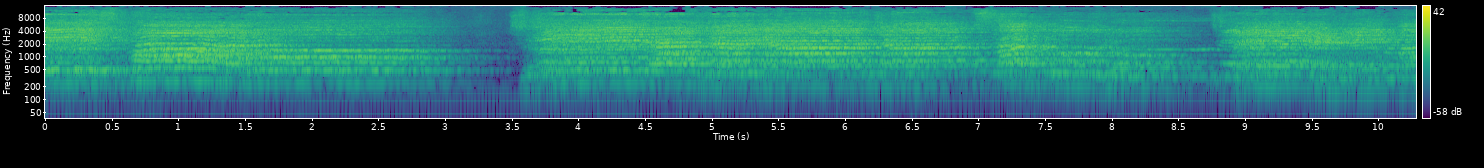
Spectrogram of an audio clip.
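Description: Choir singing slow, held phrases, with short pauses between phrases about three seconds in and again near the end.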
